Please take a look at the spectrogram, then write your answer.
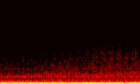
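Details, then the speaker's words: Holden VL Turbo Commodore after timing belt install, started cold: deep, even low rumble with a steady firing beat, no knocks or ticks; strong oil pressure, healthy cold idle. "it's definitely pretty cold but um fired up first guy got monster oil pressure"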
